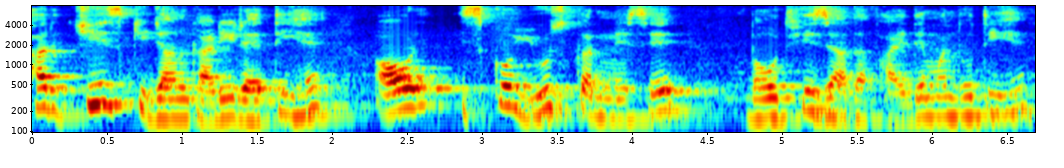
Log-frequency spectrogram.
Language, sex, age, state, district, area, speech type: Urdu, male, 18-30, Bihar, Darbhanga, urban, spontaneous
